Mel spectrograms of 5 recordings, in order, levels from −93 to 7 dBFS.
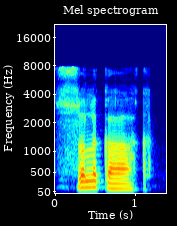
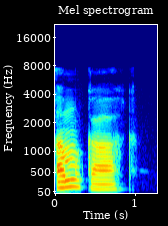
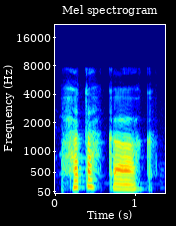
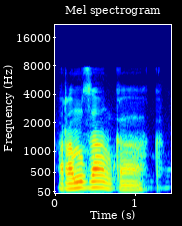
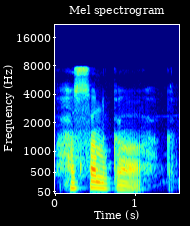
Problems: none marked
